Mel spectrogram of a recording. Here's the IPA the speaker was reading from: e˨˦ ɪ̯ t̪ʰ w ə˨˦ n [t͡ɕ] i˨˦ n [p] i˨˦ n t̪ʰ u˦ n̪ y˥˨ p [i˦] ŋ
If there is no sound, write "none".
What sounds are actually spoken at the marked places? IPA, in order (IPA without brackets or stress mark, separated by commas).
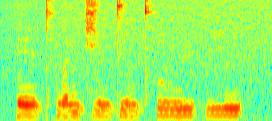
t͡ɕ, t̪, i˦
